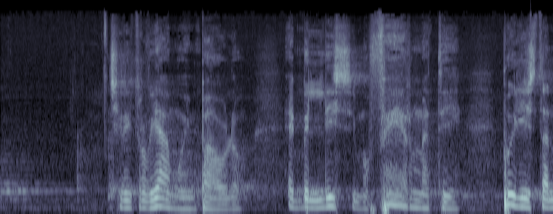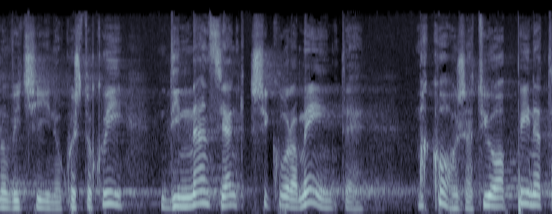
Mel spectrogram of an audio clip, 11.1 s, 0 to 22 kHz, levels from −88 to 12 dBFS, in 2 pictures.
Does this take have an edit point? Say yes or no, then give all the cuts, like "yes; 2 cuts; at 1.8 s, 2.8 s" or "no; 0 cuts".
yes; 2 cuts; at 1.1 s, 8.0 s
